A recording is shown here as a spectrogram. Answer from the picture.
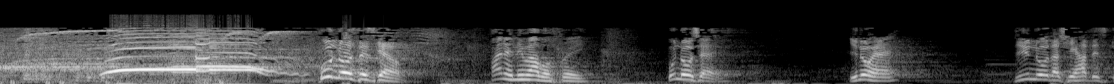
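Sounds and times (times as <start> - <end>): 
high sustained whoop: 0.0 - 3.0
audience shouting and cheering: 0.0 - 4.0
speech: 3.3 - 4.1, 4.9 - 6.0, 6.7 - 7.4, 8.5 - 9.1, 10.1 - 11.1.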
